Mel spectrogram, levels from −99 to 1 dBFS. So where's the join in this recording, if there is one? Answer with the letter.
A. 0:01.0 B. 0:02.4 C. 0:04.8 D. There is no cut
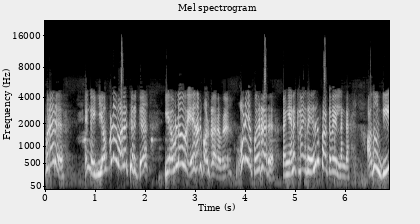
C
